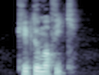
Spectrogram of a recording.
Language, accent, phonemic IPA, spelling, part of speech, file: French, France, /kʁip.tɔ.mɔʁ.fik/, cryptomorphique, adjective, LL-Q150 (fra)-cryptomorphique.wav
- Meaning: cryptomorphic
